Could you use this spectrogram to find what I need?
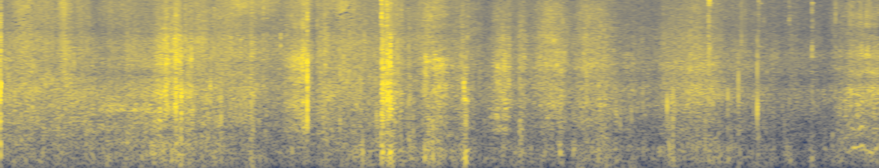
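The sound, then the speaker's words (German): Clothing rustles and crackles as it is pulled off on a mountain hike to reach a water bottle in an inside pocket; continuous scratchy rustling with a few sharper crackles, no voices. “Kann ich mir gerade mal die Flasche Wasser rausholen? Mit dir? Ja. Jetzt muss ich mir gerade mal sagen, wo die... Ich ziehe gerade schnell aus. Die ist auf der Innenseite. Kommt man nicht dran.”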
